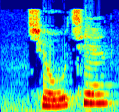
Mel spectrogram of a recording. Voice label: "qiu2 qian1", Putonghua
